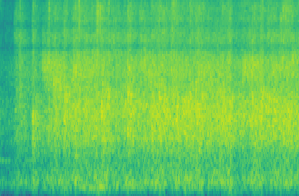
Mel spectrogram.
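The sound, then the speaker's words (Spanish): An audience bursts into loud, sustained applause for the Lord, a dense wash of many hands clapping steadily for several seconds with no voices standing out. “Si están entendiendo, dale un aplauso fuerte al Señor.”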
